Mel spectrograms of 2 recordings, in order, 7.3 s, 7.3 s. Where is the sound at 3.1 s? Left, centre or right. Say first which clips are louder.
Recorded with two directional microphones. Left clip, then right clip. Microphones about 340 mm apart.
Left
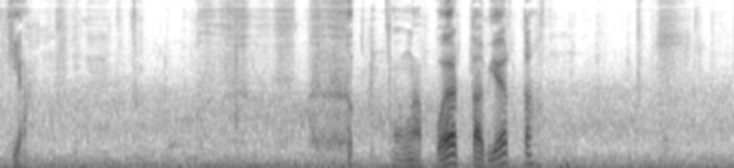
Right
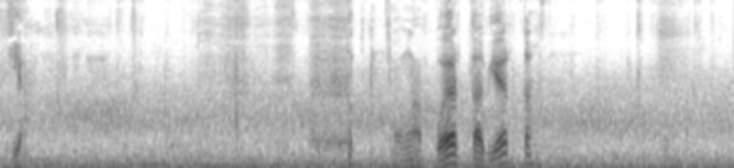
Left 2 dB; centre.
